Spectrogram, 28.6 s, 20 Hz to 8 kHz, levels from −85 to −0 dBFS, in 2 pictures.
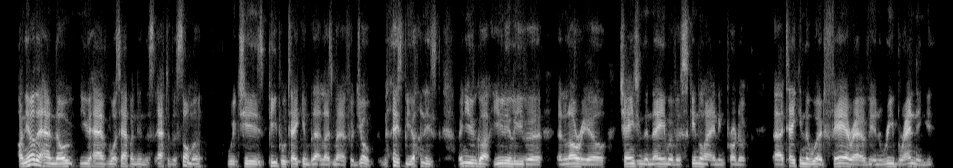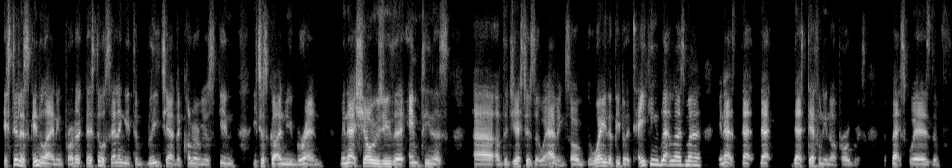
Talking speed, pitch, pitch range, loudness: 235 wpm, 130 Hz, 115-185 Hz, -20 LUFS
